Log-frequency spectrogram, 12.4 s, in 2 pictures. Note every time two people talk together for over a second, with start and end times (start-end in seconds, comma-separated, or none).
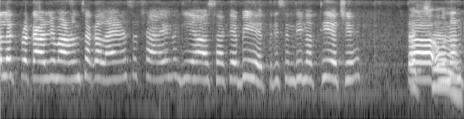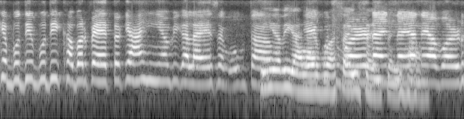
10.2-11.7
